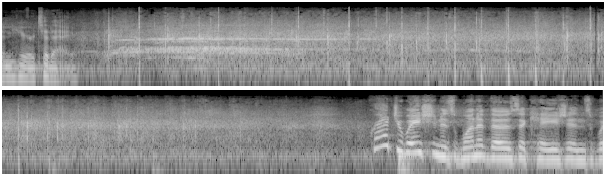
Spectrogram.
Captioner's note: cheers and applause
